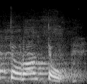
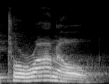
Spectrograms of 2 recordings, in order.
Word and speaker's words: Toronto: Ce n'est pas Toronto. Ici on n pas besoin du thé. C'est Toronto. Toronto.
